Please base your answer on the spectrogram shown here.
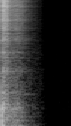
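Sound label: hi-hat, drums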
